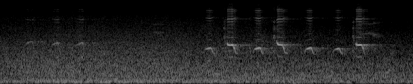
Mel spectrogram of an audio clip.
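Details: White-breasted woodswallow (Artamus leucorynchus) in tropical north Queensland, Australia, June–July, a gregarious insect-hawking bird: short, sharp chirps, faint at first, then a louder run of about six notes roughly every third of a second, over steady background hiss.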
